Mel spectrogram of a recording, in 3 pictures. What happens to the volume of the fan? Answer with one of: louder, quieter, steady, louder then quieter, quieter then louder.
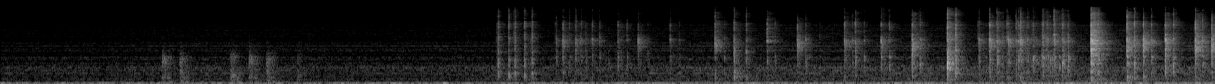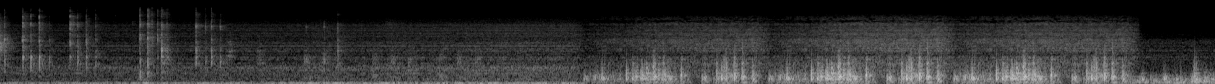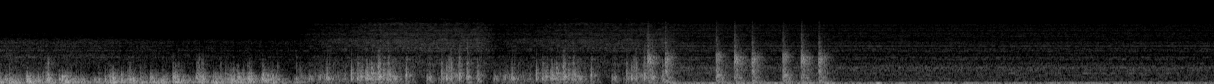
louder then quieter.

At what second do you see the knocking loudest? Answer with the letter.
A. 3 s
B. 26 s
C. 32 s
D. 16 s
C.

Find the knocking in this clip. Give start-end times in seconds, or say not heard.
1.6-3.0, 15.1-17.1, 30.7-32.6.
